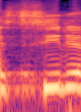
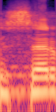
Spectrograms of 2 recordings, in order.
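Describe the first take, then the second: First: "सिर" said as sir with a short i, the wrong way to read S I R. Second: "सर" said as sar with a short a, the right reading of S I R; correct reading sar. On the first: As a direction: read "सिर" as sir with an i sound, as a mistake to avoid. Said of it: "इसे सिर नहीं पढ़ेंगे". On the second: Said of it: "सर पढ़ेंगे". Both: Shown as a demonstration.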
